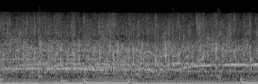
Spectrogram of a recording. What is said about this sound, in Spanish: Así que recibamos con un fuerte aplauso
